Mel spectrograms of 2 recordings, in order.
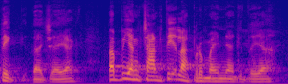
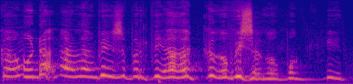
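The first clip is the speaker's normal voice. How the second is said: mock tearful protest; 10 semitones higher than usual. Widow protesting to friends who never suffered this, mock crying. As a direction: drag it out in imitated weeping. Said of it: "malah tambah nangis".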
